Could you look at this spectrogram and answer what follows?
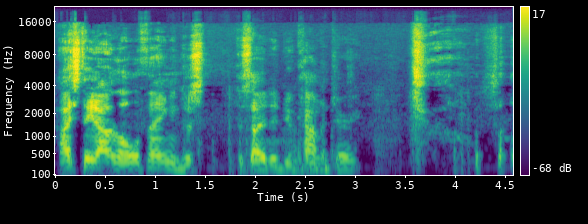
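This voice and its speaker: A man with a bass voice chatting casually on his livestream, relaxed and rambling with lots of fillers and restarts. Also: fairly quick, a little hiss or hum, poor audio. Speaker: livestreamer and recording artist. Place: home, off-grid.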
